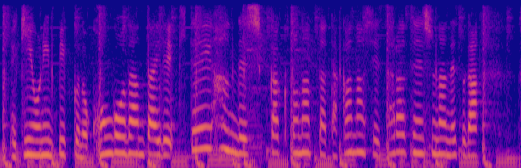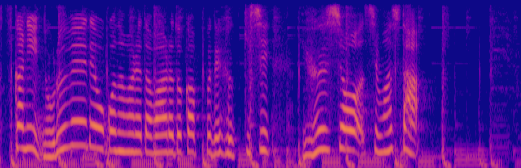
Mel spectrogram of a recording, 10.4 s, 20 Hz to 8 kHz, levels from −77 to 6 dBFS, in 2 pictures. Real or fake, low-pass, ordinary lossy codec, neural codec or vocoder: real; 7.2 kHz; none; none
